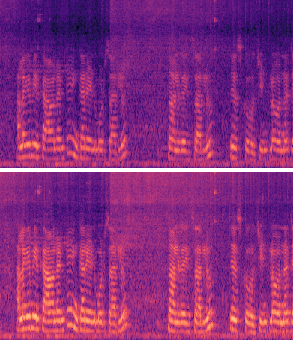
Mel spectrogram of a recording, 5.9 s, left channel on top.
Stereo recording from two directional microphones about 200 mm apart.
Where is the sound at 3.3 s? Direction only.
20° right (ahead or behind).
